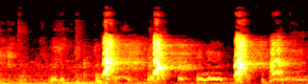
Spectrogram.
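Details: Pet dog barking while playing with another dog in a new indoor playroom, objecting to the other dog entering a tent; four sharp, loud barks in two close pairs, with soft scuffling and low growly sounds between them.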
